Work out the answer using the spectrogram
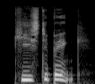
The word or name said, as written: kistebænk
